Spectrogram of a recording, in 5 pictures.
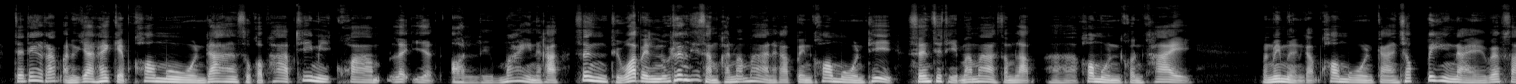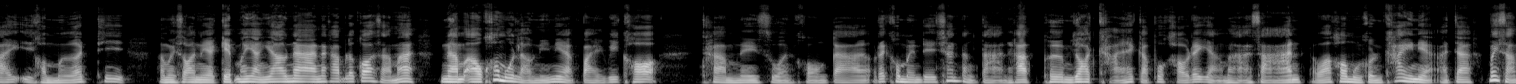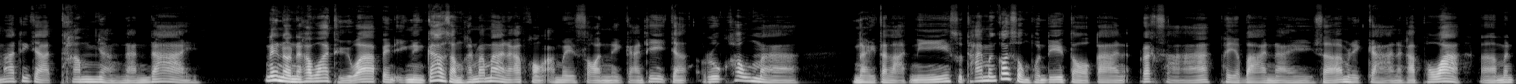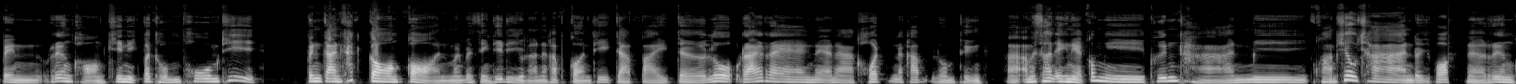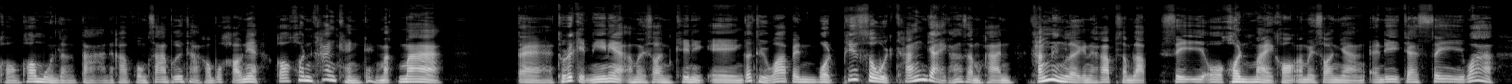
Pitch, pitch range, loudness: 110 Hz, 95-125 Hz, -18 LUFS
